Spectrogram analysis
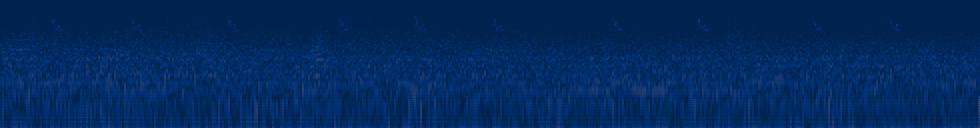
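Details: Honey bee hum from a top-bar hive, even and unbroken, with soft tonal bands and frequent short high ticks layered over the drone.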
